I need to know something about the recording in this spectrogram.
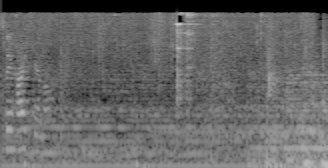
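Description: Metal measuring spoons clinking once, a sharp short clink a little past halfway, over quiet background music.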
